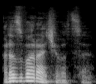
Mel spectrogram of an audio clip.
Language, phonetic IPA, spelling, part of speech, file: Russian, [rəzvɐˈrat͡ɕɪvət͡sə], разворачиваться, verb, Ru-разворачиваться.ogg
- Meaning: 1. to turn around, to swing about / around; to make a U-turn (vehicle); to slew (about) 2. to be deployed (of troops) = развёртываться (razvjórtyvatʹsja)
